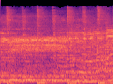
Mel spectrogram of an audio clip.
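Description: A group of men singing together in chorus, backed by a live band with accordion and a bass line.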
